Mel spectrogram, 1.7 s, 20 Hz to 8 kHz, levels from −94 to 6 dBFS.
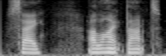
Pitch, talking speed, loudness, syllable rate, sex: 155 Hz, 145 wpm, -19 LUFS, 3.6 syllables/s, female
